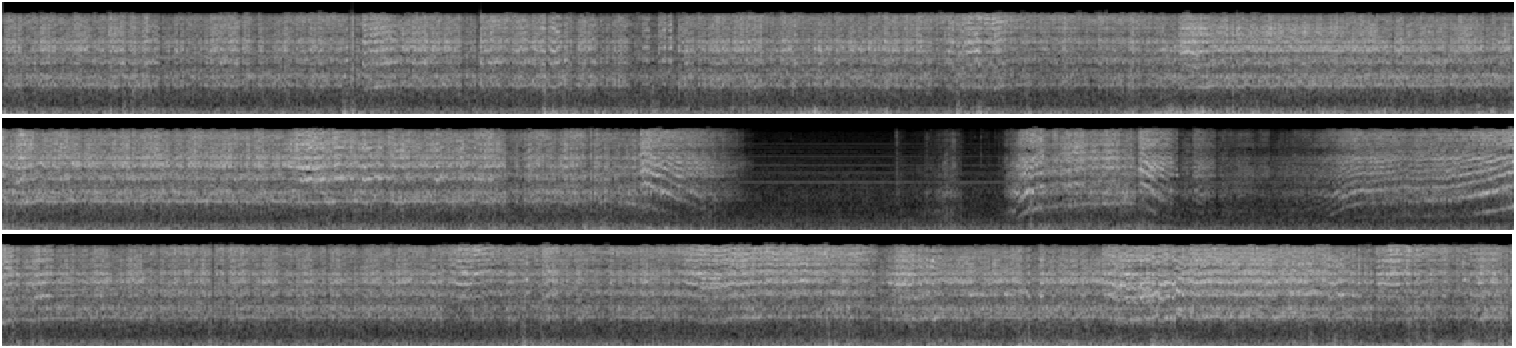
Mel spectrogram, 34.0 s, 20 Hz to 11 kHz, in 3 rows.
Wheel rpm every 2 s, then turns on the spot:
230, 230, 230, 230, 230, 230, 230, 230, 50, 60, 100, 150, 230, 230, 230, 230, 230.
none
